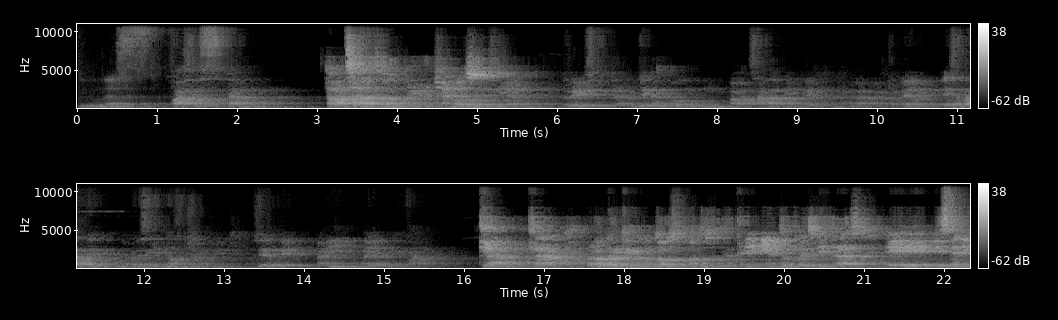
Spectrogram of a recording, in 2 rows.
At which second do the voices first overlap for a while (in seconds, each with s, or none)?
3.2 s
